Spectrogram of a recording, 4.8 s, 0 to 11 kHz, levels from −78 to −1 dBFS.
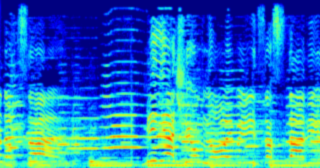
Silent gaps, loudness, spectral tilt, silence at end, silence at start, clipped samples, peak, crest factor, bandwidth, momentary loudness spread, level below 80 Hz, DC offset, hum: none; -18 LUFS; -2.5 dB/octave; 0 s; 0 s; under 0.1%; 0 dBFS; 20 dB; 11 kHz; 9 LU; -58 dBFS; under 0.1%; none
